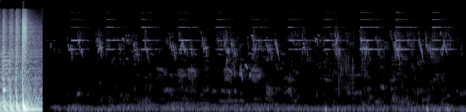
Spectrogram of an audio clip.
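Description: Electronic background music that cuts off suddenly about a second in, followed by faint bird chirps repeating about twice a second.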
